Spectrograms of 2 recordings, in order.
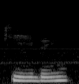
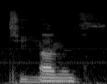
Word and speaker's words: Kirin: Yeah, it's like Kirin. Kirin. It's sort of a mix of an L R sound.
